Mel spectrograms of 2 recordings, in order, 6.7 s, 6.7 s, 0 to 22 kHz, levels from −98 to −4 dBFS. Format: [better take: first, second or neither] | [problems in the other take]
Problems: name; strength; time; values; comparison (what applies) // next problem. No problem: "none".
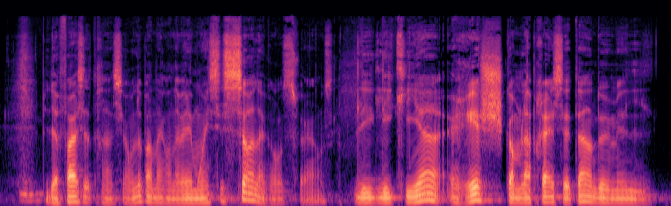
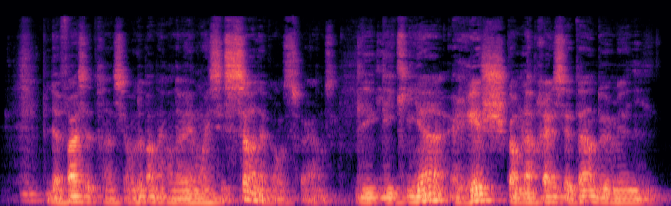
first | off-mic speech; far // room echo; very slight; dies away in 0.4 s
